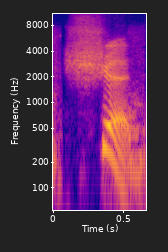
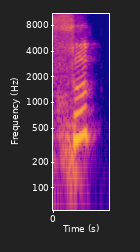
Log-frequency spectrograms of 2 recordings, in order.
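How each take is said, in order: First: SHOULD starting with a hushing sh, falling. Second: SHOULD starting with a plain s, like "sood". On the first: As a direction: say SHOULD with a clear sh and short central vowel. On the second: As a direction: mispronounce SHOULD with s in place of sh, rising. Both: Shown as a demonstration. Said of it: "Yang penting bunyinya bukan S ya".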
